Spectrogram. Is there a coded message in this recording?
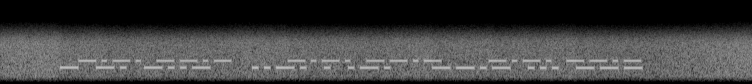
Yes: Morse code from 0.5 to 6.5 s, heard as two keyed tones, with radio static. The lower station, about 20 wpm, 780 Hz: TNX FER QSO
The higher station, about 22 wpm, 1120 Hz: CQ CQ CQ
